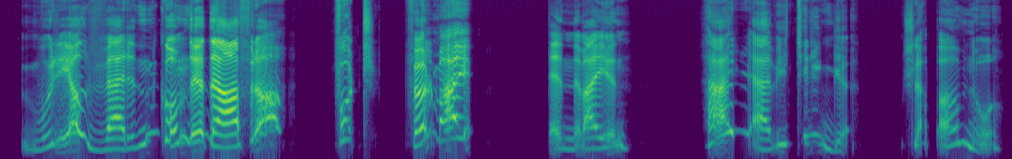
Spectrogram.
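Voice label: dub, Norwegian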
